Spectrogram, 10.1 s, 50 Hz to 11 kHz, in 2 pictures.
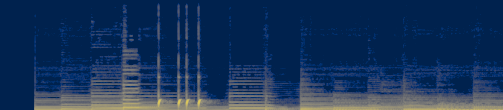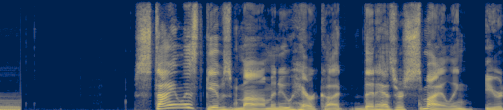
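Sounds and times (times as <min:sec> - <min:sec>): rising plop sound effects: 0:01.6 - 0:02.1.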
